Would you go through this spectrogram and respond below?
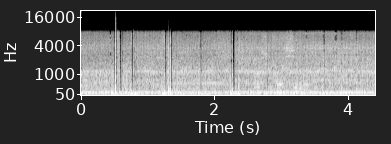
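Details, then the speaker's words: Tavria pickup heard at steady low idle from underneath in a pit. The owner reports a scraping noise when pulling off and suspects the engine sits slightly higher against the carburetor-type resonator. The catalytic converter was removed long ago. Sharp metallic clicks and buzzes: heat shield rattling on the exhaust. "сейчас короче видать двигатель стал чуть выше вот и начал резонатор у меня карбовый резонатор обоссал этот инжекторный катализатор я выкинул давным-давно"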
